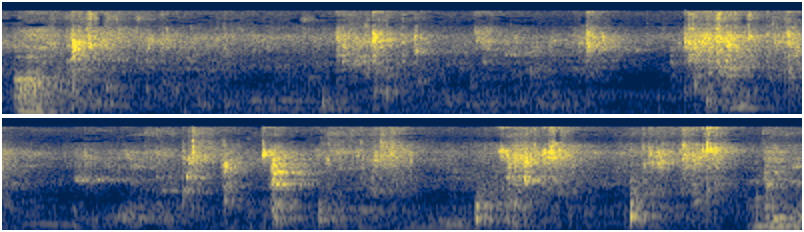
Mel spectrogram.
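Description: Milk pouring in a stream from a jug into a pot of part-cooked rice, with a spoon stirring through it and knocking against the pot a few times.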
